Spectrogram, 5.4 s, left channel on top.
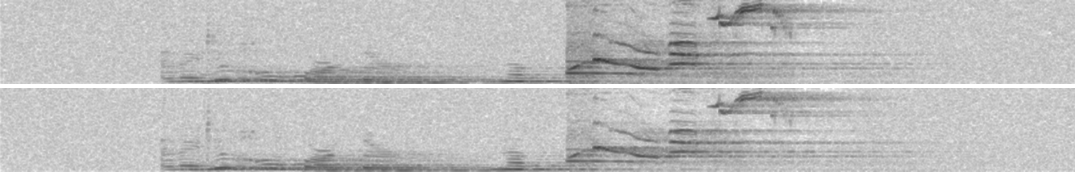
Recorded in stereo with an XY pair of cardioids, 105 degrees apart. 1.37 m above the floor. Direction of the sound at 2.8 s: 50° left.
